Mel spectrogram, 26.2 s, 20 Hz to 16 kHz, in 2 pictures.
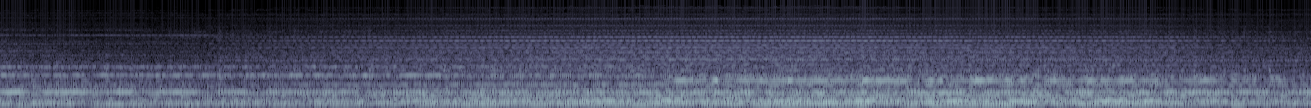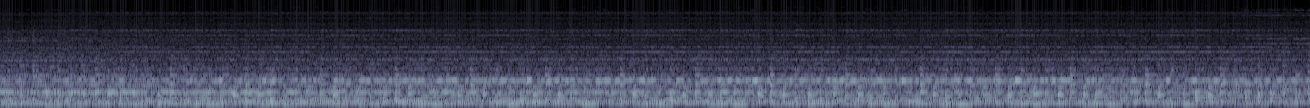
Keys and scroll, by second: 0.8 Return, 7.7 1.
